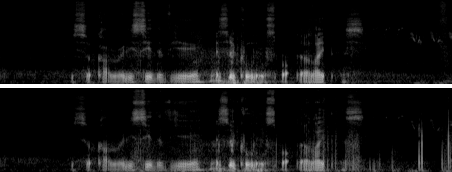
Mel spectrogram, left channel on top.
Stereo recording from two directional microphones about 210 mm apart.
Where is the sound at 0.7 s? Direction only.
25° left (ahead or behind).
